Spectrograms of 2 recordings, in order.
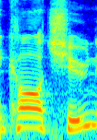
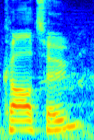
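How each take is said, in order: First: "cartoon" said as car-tyoon; marked British pronunciation. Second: Said in the usual way. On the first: Shown as a demonstration. Streamer checking a pronunciation, "cartoon" in the upper-class car-tyoon form. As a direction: say "cartoon" with a y-glide before the oo. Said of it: "You say cartoon instead of cartoon?". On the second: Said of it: "instead of cartoon".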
